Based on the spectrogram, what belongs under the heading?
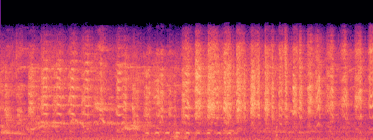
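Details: Laughing kookaburras in trees break into a laugh, opening with a few lower chuckles before rising into a loud, rapid, rolling cackle from multiple birds.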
